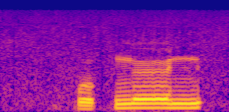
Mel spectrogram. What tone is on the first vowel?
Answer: rising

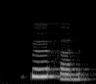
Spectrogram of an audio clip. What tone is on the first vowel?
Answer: high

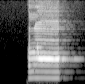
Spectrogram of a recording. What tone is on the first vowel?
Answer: high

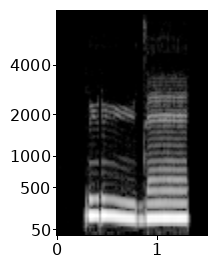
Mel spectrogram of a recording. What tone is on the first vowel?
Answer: high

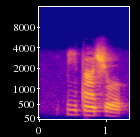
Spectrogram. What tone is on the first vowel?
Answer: low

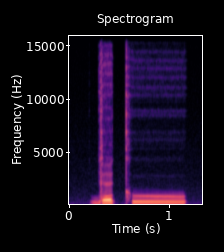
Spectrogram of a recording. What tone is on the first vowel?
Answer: rising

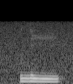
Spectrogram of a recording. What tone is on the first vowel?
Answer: low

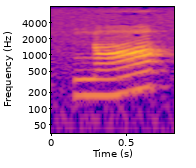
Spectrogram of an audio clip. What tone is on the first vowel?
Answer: rising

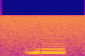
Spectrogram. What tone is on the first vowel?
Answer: low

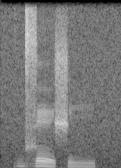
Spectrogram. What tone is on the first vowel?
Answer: falling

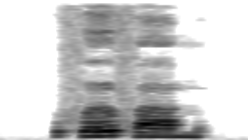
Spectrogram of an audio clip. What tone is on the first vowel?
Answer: rising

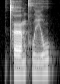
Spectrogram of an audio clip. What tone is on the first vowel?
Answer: rising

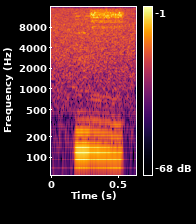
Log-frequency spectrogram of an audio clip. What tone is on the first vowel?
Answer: low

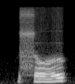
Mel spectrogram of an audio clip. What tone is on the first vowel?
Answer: rising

